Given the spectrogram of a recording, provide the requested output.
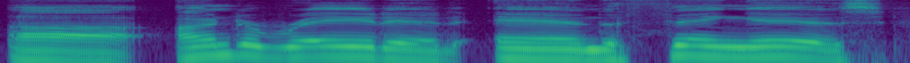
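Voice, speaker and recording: Excitable man with a high-pitched voice, podcast host. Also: slow, smooth, no room sound. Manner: excitable, effusive, slangy, swearing. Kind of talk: unscripted podcast intro and chat.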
